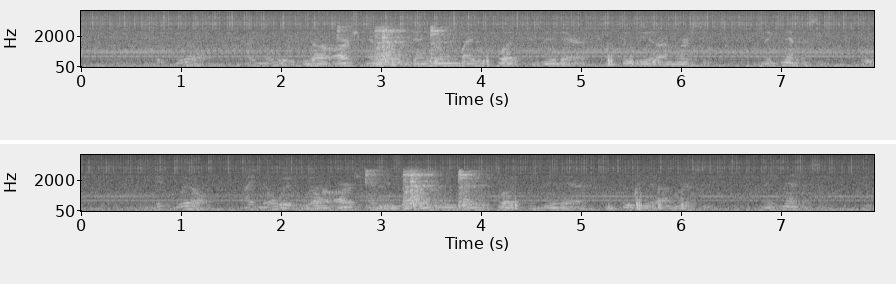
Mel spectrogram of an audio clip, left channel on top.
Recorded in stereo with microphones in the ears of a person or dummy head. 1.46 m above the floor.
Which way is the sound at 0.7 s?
20° right (ahead or behind).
